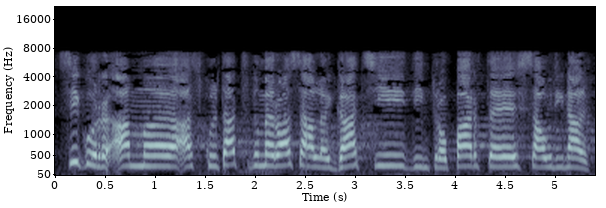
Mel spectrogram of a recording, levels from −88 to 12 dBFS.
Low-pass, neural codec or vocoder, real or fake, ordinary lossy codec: 7.2 kHz; none; real; none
